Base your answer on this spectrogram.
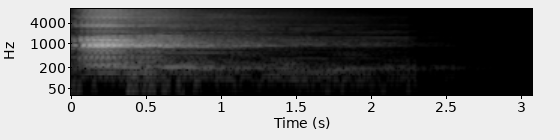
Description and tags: Alien Effect
Umbrella sound reversed, sped up and then slowed down again.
